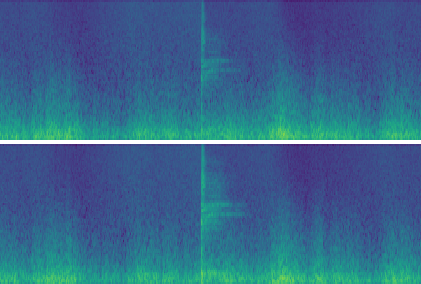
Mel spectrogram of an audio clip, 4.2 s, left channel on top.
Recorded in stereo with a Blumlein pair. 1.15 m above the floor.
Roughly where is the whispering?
Ahead right.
